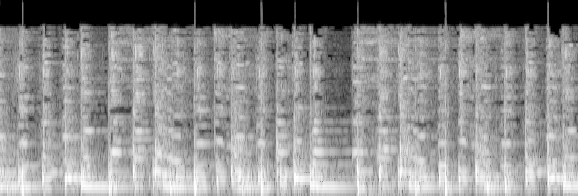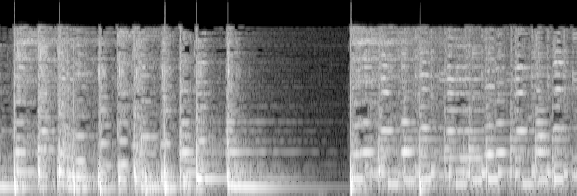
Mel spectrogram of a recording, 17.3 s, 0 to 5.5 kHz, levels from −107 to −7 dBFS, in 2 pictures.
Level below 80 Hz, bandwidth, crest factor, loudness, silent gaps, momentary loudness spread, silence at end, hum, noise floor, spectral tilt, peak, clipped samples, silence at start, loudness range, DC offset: -24 dBFS; 4.1 kHz; 16 dB; -16 LUFS; none; 6 LU; 0 s; none; -52 dBFS; -10.5 dB/octave; 0 dBFS; 0.2%; 0 s; 3 LU; under 0.1%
